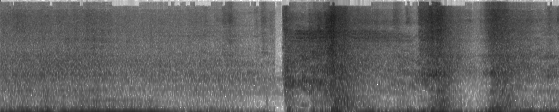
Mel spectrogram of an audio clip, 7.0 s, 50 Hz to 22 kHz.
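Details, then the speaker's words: 1955 Chevy at first fire, cold, with good oil pressure: it sags and nearly dies when the throttle closes, then catches on sharp blips. It won't run off throttle, so the owner raises the carburetor idle; cold idle speed set too low. "Yeah. I mean, it won't run at all as soon as I let it off. All right, I'm going to idle it up a little bit."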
